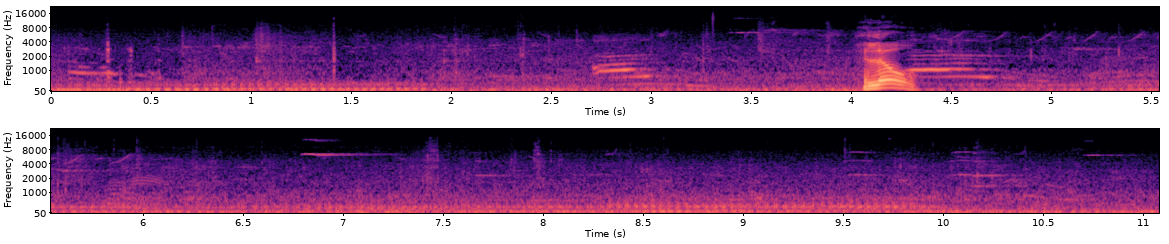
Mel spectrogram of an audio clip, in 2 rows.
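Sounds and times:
macaque squeaking: 5.6 - 8.6.

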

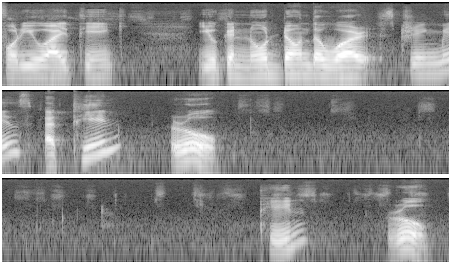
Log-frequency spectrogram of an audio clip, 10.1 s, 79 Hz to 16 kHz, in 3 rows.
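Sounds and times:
marker scratching on whiteboard: 0.0 - 1.8, 5.1 - 10.0.

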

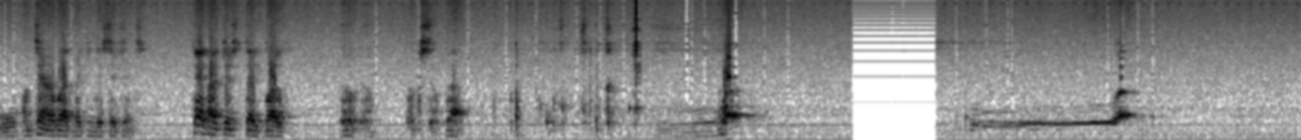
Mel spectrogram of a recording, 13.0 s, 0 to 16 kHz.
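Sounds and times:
howl-like cry: 9.6 - 11.6.

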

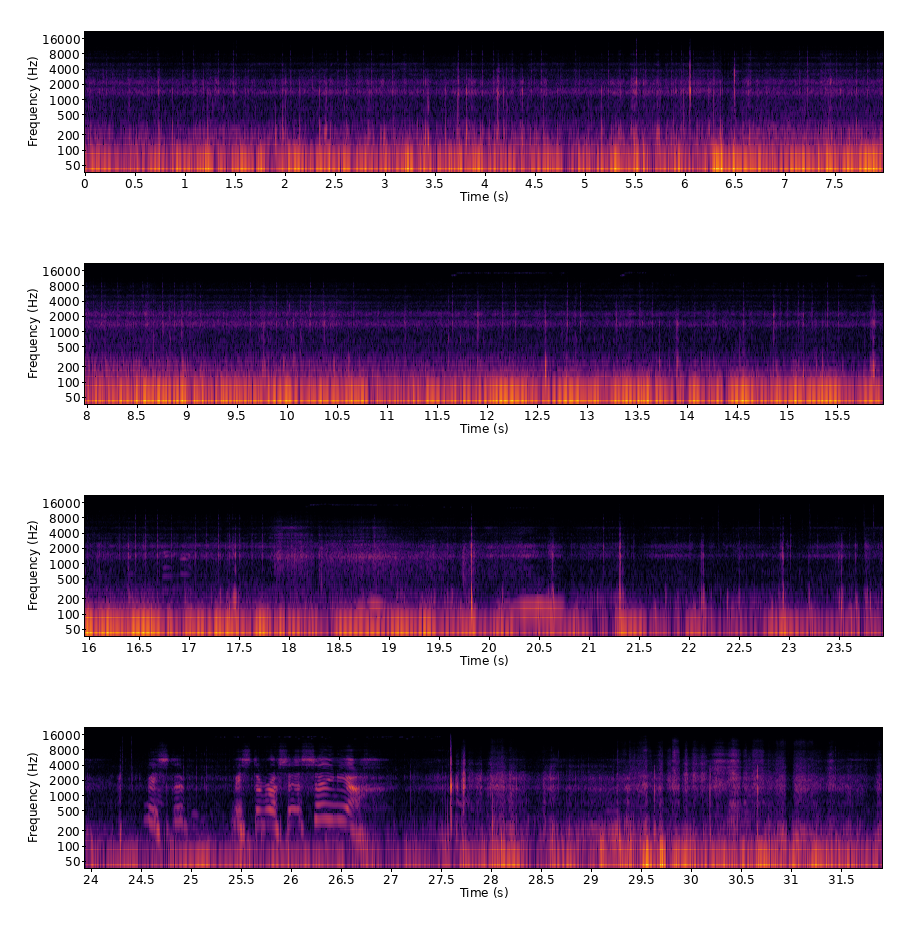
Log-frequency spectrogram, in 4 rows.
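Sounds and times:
bike rattling over bumps: 0.0 - 31.9
bike tyres rumbling on dirt: 0.0 - 31.9
wind on microphone: 17.3 - 23.0, 27.6 - 31.9.

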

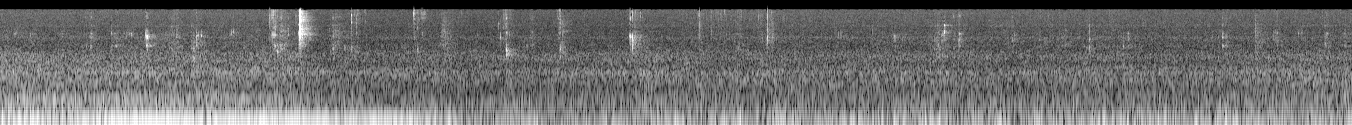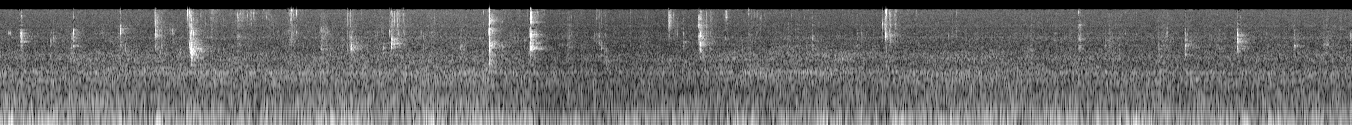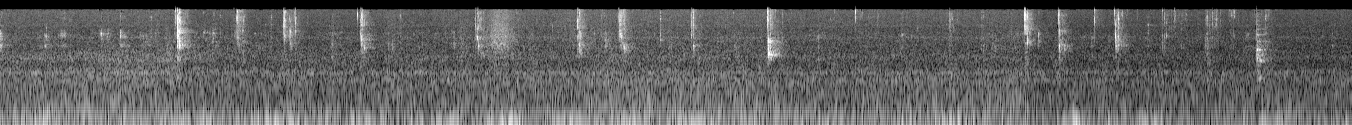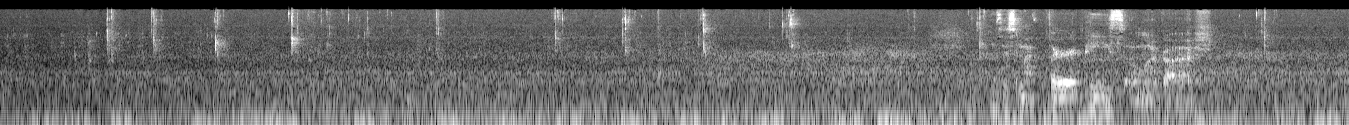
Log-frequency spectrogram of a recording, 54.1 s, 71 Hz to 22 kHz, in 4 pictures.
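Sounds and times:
faint background hum: 0.0 - 54.0
chewing with mouth clicks: 0.8 - 7.8, 8.8 - 11.5, 12.1 - 22.6, 23.7 - 32.1, 32.8 - 45.3, 45.9 - 50.5, 53.1 - 53.4.

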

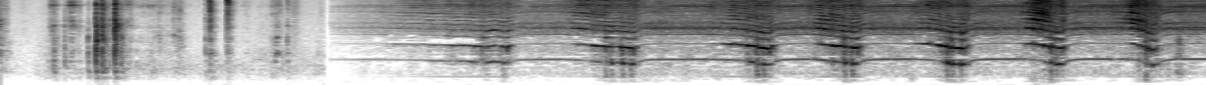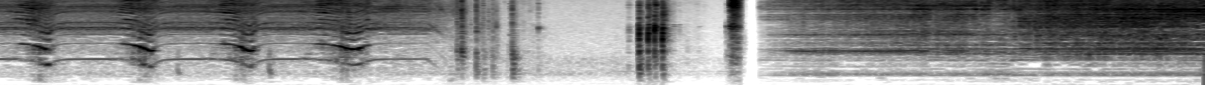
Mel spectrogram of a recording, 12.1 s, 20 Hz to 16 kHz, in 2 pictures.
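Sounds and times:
rotary tool drilling wood: 2.0 - 8.3, 9.9 - 12.0.

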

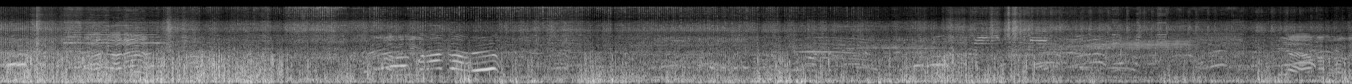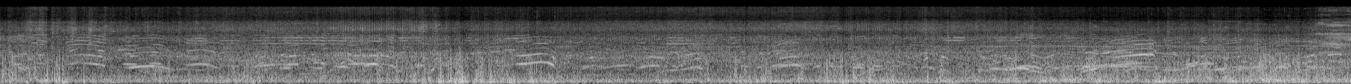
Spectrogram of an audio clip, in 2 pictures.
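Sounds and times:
wind buffeting microphone: 0.0 - 19.3, 20.6 - 27.0
motorcycle engines running: 0.0 - 27.0
people shouting and calling: 0.0 - 27.0.

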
